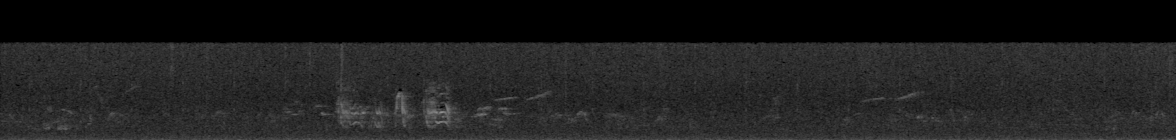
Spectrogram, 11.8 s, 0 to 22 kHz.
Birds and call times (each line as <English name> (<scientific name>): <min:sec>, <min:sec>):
White-browed Sparrow-Weaver (Plocepasser mahali): 0:04.1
